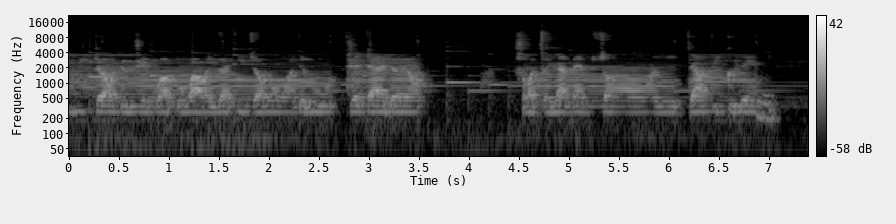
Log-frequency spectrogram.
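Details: Electrolarynx speech by a laryngectomized patient, saying a sentence first with normal articulation, then with reduced articulation.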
